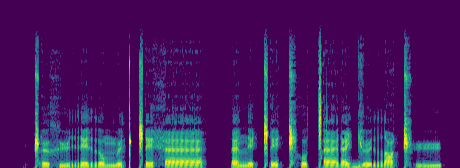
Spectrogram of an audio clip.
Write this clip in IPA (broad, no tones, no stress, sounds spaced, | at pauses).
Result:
ǁ ø x y r e r o m ø t ǁ e h æ | æ n e ǁ e ǁʰ o ǀ æ ɾ æ ɟ ø r ɑ ǁʰ y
